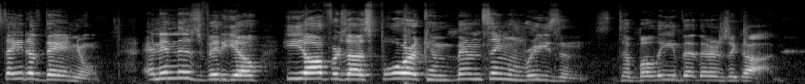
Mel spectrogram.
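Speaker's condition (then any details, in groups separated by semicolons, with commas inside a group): Cerebral palsy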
